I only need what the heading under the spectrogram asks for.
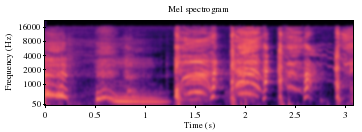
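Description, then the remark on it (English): A person lets out a strained, groaning vocal sound, then a run of about four harsh, raspy coughs in quick succession, loud and deliberately acted out. “Realistic coughing.”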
